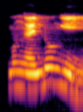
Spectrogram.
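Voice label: "mengandungi", Malay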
